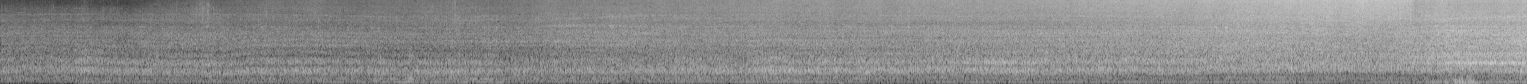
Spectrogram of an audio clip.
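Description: Water sprays and hisses onto the ground, growing louder as it nears.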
